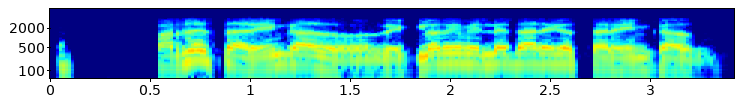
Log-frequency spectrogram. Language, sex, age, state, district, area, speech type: Telugu, male, 18-30, Telangana, Mancherial, rural, conversation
